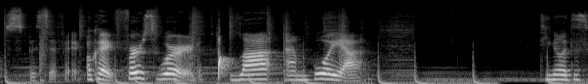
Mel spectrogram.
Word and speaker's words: ampolla: So again, it's la ampolla, and that's spelled with a double L, which is pronounced with a sounding like a Y in English. So once again, la ampolla.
